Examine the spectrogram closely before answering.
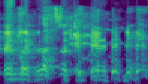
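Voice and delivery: laughing it out high; amused giggle while talking. Real, not acted. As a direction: giggle through the line.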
